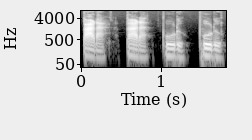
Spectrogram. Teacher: the tip of your tongue is touching the roof of your mouth when you say para, puro, puro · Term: the Portuguese R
